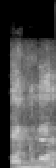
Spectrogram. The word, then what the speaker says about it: Anwer: मेरे पास भी अभी एक भाई साहब हैं, अच्छा खासा नाम है उनका, अनवर खान।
